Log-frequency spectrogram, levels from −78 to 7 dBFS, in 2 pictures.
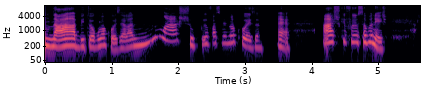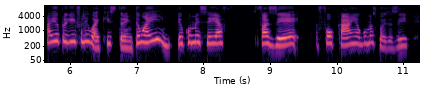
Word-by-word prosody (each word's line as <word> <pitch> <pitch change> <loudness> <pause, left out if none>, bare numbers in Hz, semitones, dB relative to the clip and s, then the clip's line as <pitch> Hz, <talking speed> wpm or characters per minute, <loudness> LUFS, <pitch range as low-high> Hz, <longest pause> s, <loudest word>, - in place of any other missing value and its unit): hábito, 195 0 +5
alguma 205 +5 -4
coisa." 165 -4 -9
E - - -7
ela: 185 +3 -5
"Não 310 - -6 0.2
acho 255 -9 -10
que 210 - -15
eu 255 - -8
faço 265 +1 -12
a - - -12
mesma 285 +2 -9
coisa." 180 -6 -7 0.2
É. 195 - -5 0.5
"Acho 300 0 +4
que 330 - -12
foi 300 0 -8
o - - -7
sabonete." 285 - -3 0.5
Aí 305 +2 0
eu 335 - +1
peguei 320 0 0
e - - -5
falei: 320 +1 -1
"Ué, 215 -10 +2
que 265 - -7
estranho." 180 -9 -3
Então 285 - +1
aí, 310 +6 +5 0.3
eu 255 0 -2
comecei 290 -2 -1
a 275 0 +5 0.5
fazer 245 -2 +6 0.3
focar 255 -4 +3
em 265 - -4
algumas 265 +3 -6
coisas. 170 -4 -10
E 210 0 -5
260 Hz, 205 wpm, -26 LUFS, 205-295 Hz, 0.5 s, fazer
